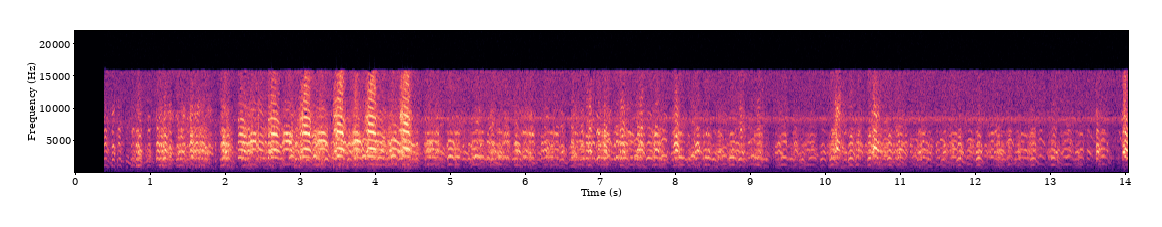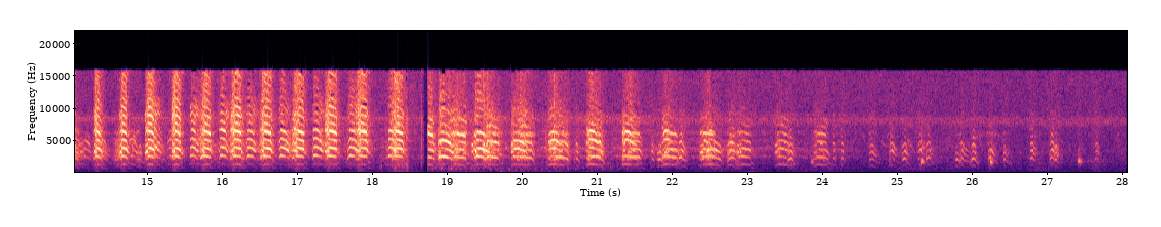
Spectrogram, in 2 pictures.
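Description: Birds calling: a dense run of harsh, high-pitched repeated calls from several birds at once, settling in the second half into a steadier series of about three calls a second that fades toward the end.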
